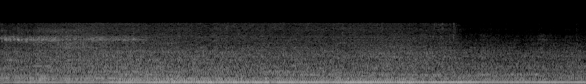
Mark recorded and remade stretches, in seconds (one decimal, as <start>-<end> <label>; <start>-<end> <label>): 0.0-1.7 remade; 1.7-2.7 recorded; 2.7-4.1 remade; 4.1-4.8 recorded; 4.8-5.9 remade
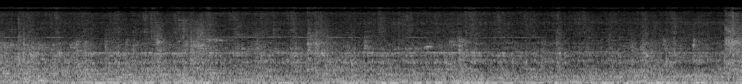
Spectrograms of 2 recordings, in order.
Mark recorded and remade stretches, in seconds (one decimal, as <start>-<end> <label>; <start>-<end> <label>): 0.0-0.9 recorded; 0.9-2.7 remade; 2.7-3.9 recorded; 3.9-7.4 remade

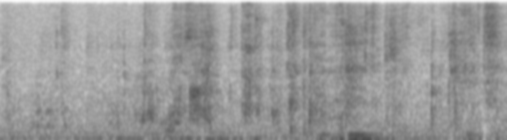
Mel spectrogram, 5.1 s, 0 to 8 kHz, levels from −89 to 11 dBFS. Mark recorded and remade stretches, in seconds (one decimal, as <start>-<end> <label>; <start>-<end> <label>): 0.0-3.6 recorded; 3.6-4.3 remade; 4.3-5.1 recorded

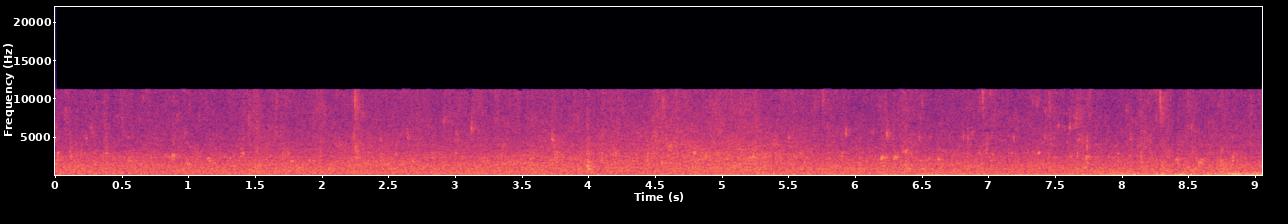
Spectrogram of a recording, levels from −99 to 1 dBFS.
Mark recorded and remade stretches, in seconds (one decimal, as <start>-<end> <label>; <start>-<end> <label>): 0.0-9.1 recorded

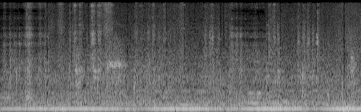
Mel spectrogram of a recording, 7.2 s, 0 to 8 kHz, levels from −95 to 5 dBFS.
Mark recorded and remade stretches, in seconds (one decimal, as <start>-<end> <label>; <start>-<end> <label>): 0.0-0.9 remade; 0.9-4.6 recorded; 4.6-5.3 remade; 5.3-7.2 recorded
